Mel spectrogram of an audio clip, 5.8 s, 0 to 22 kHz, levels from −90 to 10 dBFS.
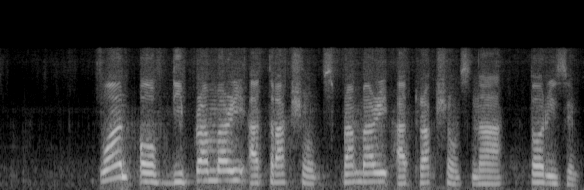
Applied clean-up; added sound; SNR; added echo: neural separator model SepFormer DNS4.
